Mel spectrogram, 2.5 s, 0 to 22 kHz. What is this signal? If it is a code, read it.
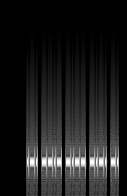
Morse code, heard as a keyed tone, about 38 wpm, 690 Hz. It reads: RQYCN
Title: Code Groups - 5 Letters - 40wpm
